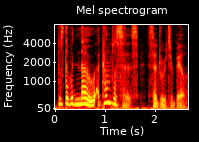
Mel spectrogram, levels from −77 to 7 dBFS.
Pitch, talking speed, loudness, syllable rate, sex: 150 Hz, 155 wpm, -17 LUFS, 7.5 syllables/s, male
